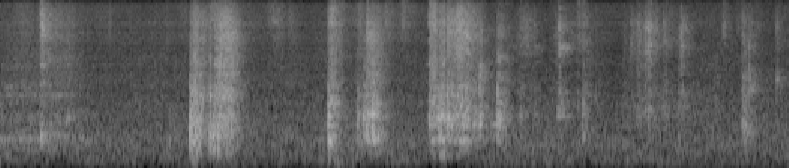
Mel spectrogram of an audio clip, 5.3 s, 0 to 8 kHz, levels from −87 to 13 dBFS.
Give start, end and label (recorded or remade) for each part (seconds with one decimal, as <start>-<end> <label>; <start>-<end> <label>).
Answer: 0.0-3.2 remade; 3.2-3.8 recorded; 3.8-4.4 remade; 4.4-5.3 recorded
